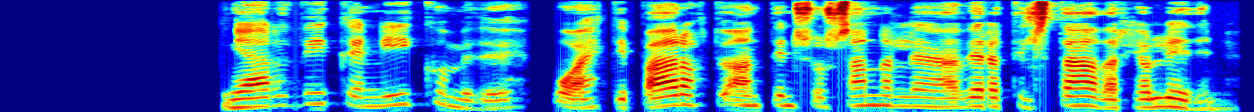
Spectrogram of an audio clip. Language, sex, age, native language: Icelandic, female, 40-49, Icelandic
